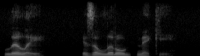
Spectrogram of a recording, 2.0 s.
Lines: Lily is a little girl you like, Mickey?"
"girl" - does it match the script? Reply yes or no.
no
